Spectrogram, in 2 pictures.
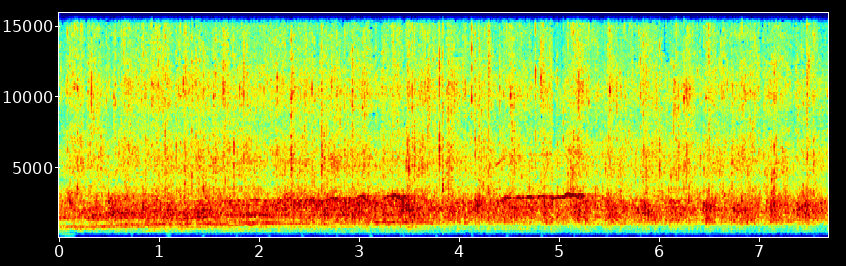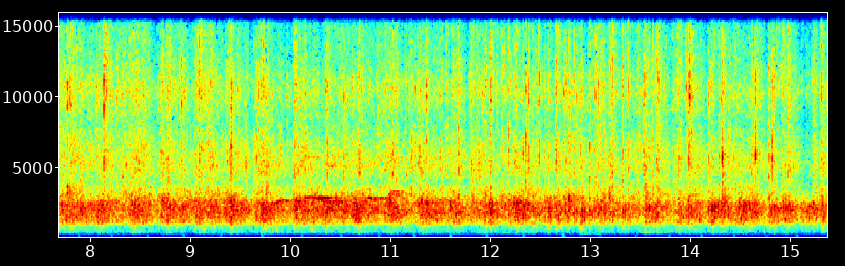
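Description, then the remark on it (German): A large audience claps steadily for about fifteen seconds, giving the speaker's parents a huge round of applause, a dense, loud wash of applause with no pauses and no voices standing out. “Und deshalb lasst uns mal meinen Eltern einen riesigen Applaus geben.”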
